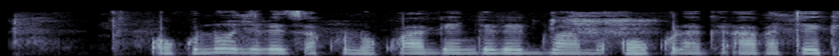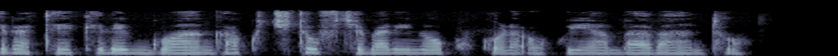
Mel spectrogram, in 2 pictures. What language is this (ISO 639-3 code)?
lug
